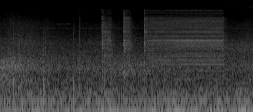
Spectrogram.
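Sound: doorbell buzzer ringing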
